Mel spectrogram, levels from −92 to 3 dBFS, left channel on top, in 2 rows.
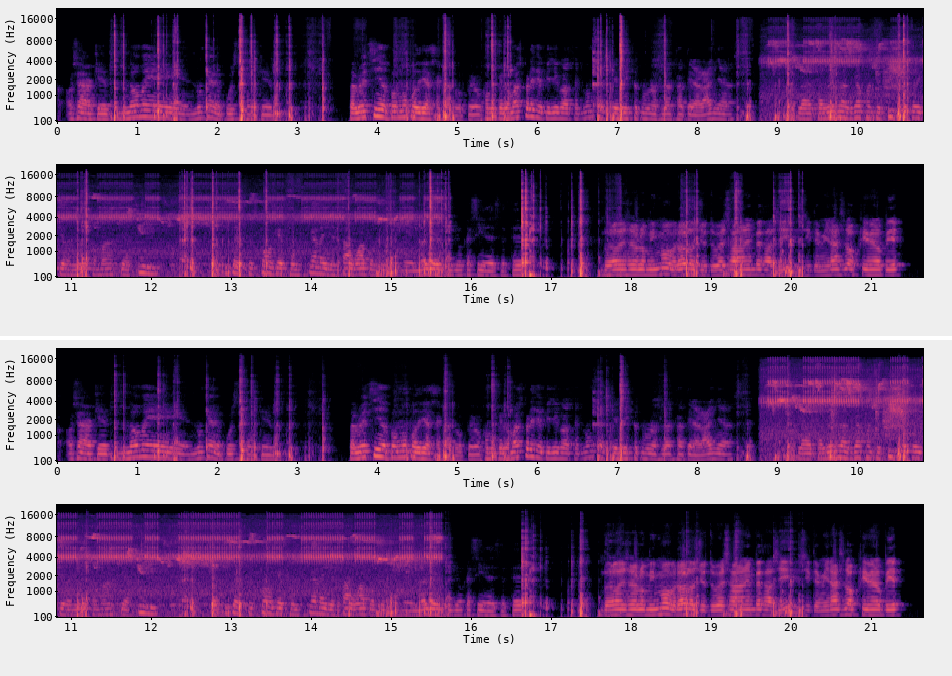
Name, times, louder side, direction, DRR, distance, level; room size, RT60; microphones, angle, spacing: voice 1, 0.0-2.8 3.7-8.6 9.3-12.1 12.7-16.7, left 1 dB, 5° left, 1.2 m, -41 dB
sound 1, 0.7-0.9 1.1-1.6 1.9-2.0 2.3-3.4 3.7-3.8 4.2-5.0 5.3-5.7 6.7-7.6 8.1-9.3 9.6-9.9 10.1-11.3 12.4-13.9 14.2-14.6 14.8-15.8 16.6-18.0 18.5-18.9 19.2-19.4 19.8-20.2, left 4 dB, 35° left, 0.4 m, -36 dB
sound 2, 8.8-15.7, right 7 dB, 40° right, 0.9 m, -39 dB
voice 2, 17.6-21.3, right 1 dB, 60° right, 1.5 m, -38 dB
15.0 x 5.2 x 2.2 m
head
